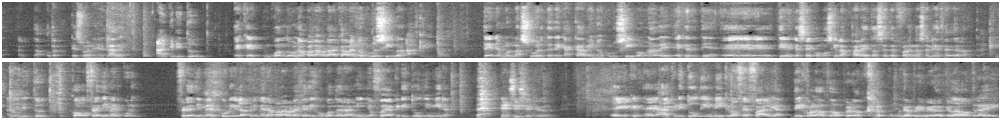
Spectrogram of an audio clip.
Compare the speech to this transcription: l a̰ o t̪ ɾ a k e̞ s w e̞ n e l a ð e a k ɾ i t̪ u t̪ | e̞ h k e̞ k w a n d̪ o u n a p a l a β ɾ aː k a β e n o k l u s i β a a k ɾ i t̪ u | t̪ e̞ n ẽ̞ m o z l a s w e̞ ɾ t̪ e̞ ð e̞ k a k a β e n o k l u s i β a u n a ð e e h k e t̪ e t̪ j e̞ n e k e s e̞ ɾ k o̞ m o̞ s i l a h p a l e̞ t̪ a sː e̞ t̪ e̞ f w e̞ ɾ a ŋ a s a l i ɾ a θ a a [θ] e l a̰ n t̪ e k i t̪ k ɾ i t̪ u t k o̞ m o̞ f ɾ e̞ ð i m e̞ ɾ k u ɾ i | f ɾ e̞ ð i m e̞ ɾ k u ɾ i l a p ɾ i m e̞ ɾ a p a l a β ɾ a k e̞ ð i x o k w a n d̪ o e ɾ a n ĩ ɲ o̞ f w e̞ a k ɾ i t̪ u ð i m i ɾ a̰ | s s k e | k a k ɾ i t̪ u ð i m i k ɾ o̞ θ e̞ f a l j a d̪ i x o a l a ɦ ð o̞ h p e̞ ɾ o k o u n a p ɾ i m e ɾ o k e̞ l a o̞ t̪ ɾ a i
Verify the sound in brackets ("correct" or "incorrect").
incorrect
